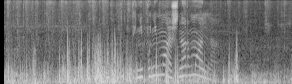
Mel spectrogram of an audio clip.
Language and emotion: Russian, angry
